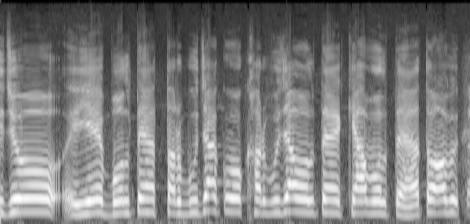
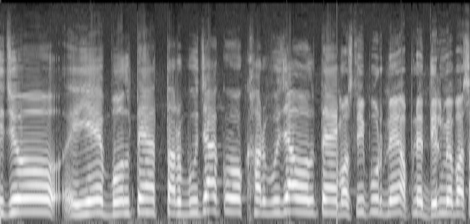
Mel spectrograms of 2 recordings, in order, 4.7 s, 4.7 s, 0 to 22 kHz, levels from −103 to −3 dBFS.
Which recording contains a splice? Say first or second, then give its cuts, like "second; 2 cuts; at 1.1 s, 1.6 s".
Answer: second; 1 cut; at 3.4 s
